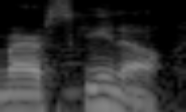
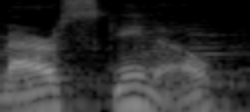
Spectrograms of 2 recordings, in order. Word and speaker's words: maraschino: As far as I know, bartenders that I have met use the word maraschino when we're talking about the liqueur or the imported cherries, because that's the Italian pronunciation, right? And if you say maraschino, it's understood to be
